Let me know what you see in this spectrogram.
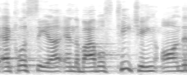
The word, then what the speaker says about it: ekklesia: Well, we're talking about the biblical word that we get the idea of church from, and that word is a Greek word called ekklesia and you pronounce it just like you see down, down, down there in English, ecclesia.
